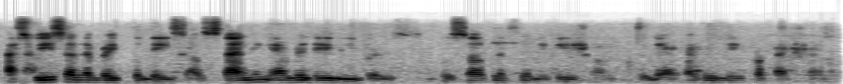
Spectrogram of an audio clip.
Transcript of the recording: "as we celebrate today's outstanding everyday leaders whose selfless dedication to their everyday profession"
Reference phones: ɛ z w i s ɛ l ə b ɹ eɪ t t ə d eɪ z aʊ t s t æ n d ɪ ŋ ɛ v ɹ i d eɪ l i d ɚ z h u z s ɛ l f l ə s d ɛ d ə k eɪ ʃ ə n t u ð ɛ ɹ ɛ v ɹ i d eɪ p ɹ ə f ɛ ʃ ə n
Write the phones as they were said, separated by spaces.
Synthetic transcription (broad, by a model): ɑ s w i s ɛ l ə b ɹ eɪ t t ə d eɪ s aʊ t s t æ n d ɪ ŋ ɛ v ɹ i d eɪ l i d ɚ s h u s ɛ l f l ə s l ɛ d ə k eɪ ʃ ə n t u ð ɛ ɹ ɛ v ɹ i d eɪ p ɹ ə f ɛ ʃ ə n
